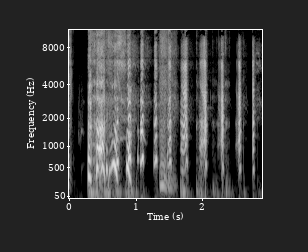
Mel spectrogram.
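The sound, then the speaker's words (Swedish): A voice imitates a sharp fart: a short buzzing, voiced squeal followed by a string of about eight quick, sputtering bursts in an uneven rhythm, fairly loud with no talking. “En spetsig fis här.”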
